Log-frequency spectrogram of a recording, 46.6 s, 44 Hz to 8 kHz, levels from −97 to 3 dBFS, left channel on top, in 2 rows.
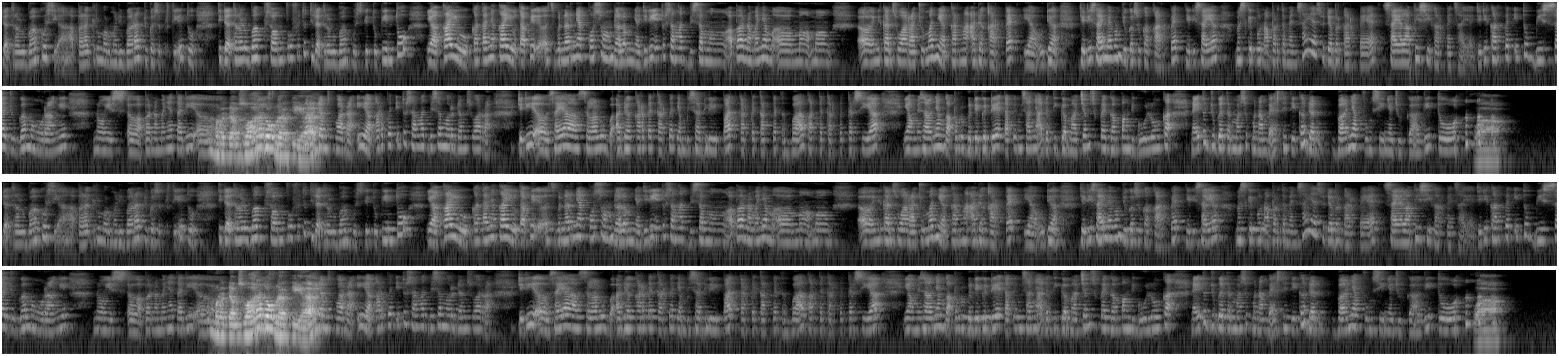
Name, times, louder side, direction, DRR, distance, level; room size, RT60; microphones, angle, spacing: voice 1, 0.0-27.3 27.8-45.7, left 3 dB, 25° left, 6 dB, 0.3 m, -39 dB
voice 2, 26.4-28.1 45.4-45.7, right 3 dB, 80° right, 3 dB, 0.7 m, -25 dB
4.1 x 2.3 x 2.4 m, 0.41 s
head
